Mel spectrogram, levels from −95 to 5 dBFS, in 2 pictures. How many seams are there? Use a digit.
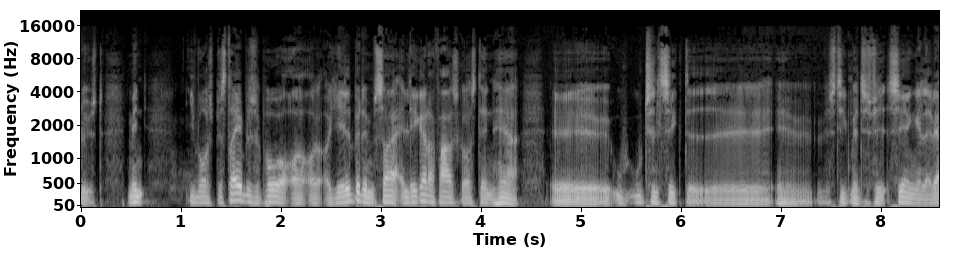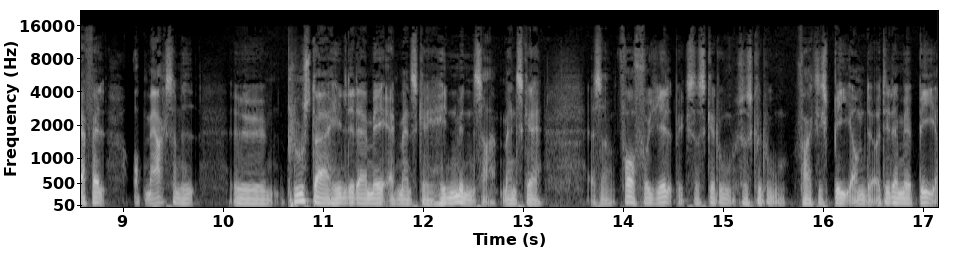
0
